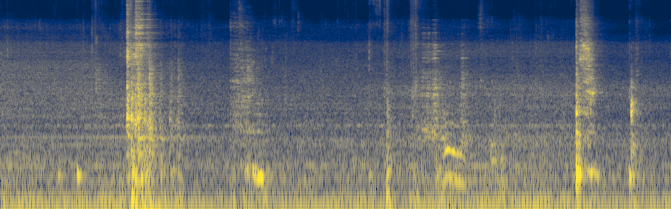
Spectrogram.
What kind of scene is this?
kitchen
